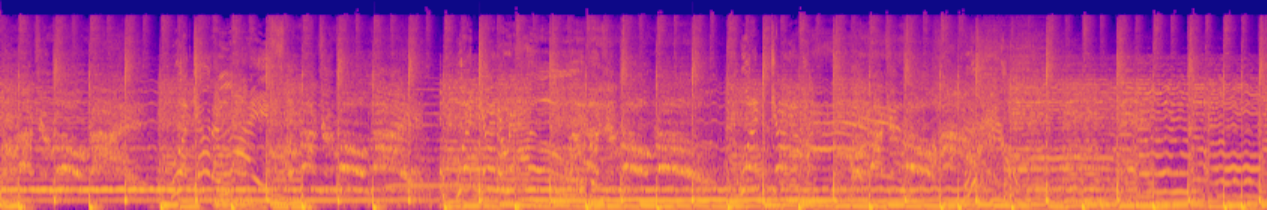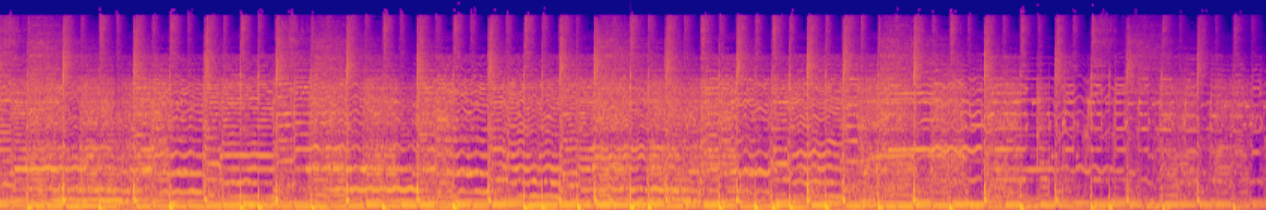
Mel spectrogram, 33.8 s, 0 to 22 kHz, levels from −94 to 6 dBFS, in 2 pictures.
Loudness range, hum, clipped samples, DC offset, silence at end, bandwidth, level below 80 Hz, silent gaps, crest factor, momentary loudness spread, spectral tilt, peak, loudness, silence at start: 1 LU; none; under 0.1%; under 0.1%; 0 s; 17 kHz; -22 dBFS; none; 12 dB; 4 LU; -5 dB/octave; 0 dBFS; -13 LUFS; 0 s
